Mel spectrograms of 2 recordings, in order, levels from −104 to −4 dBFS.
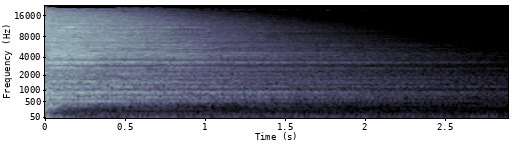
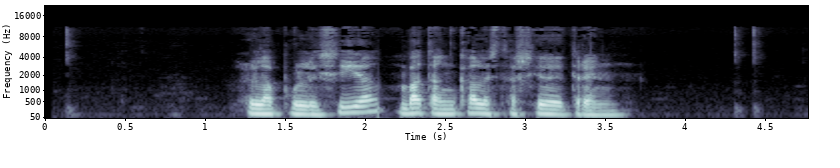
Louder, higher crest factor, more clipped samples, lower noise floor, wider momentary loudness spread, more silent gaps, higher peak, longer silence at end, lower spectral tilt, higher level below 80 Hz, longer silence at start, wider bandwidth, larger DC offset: about the same, -24 LUFS vs -23 LUFS; about the same, 24 dB vs 20 dB; neither; about the same, -74 dBFS vs -77 dBFS; first, 25 LU vs 8 LU; neither; about the same, -6 dBFS vs -4 dBFS; first, 1.65 s vs 1.15 s; second, 4 dB/octave vs -7.5 dB/octave; second, -74 dBFS vs -60 dBFS; second, 0 s vs 1.25 s; first, over 20 kHz vs 11.5 kHz; neither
